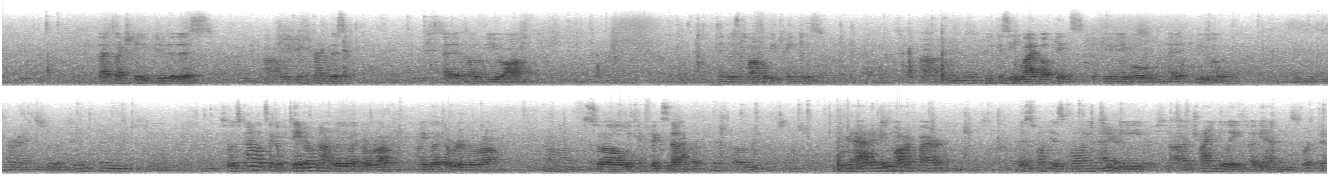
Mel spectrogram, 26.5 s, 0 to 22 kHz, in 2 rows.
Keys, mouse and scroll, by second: 5.1 middle click, 6.0 Tab, 6.5 Tab, 7.9 Tab, 8.1 Tab, 14.6 Tab, 15.2 middle click.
